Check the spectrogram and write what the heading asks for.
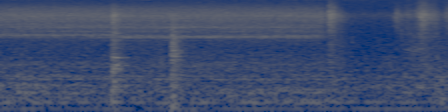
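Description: Steady hiss of background noise with a faint high tone that stops after about three seconds, and two light clicks, about a second in and just under two seconds in, from a handheld camera being moved about.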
